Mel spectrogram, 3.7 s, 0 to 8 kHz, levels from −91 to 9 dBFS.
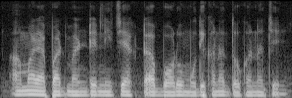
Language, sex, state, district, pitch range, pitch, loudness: Bengali, male, West Bengal, Jhargram, 95-105 Hz, 100 Hz, -16 LUFS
